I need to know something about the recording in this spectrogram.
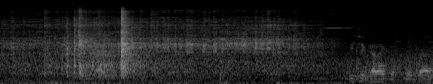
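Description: Footsteps of a group walking, with a steady hiss of movement and one sharp click a little over a second in.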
